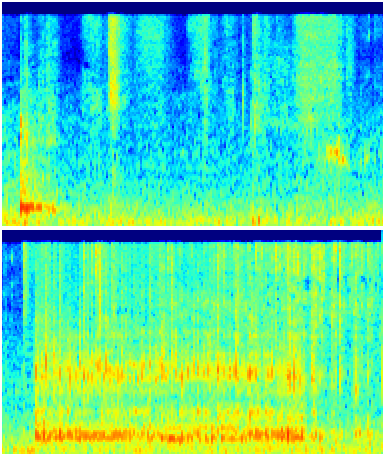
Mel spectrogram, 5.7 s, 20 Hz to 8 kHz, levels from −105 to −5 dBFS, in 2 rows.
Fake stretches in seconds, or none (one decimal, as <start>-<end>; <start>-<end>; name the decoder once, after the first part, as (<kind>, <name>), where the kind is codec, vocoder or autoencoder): 0.7-1.5 (codec, DAC); 2.2-4.2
